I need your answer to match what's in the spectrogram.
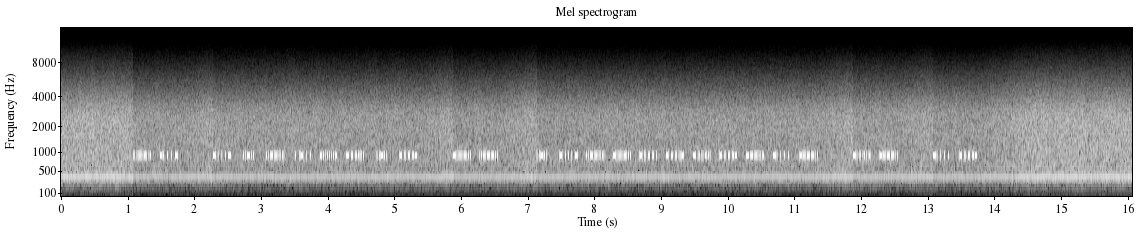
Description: Hellschreiber (Feld-Hell, 122.5 baud), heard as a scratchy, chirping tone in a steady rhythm, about 900 Hz, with radio static and a steady whistle near 390 Hz. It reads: SU HISTORIA ES INSEPARABLE DE LA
